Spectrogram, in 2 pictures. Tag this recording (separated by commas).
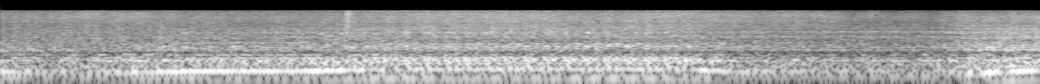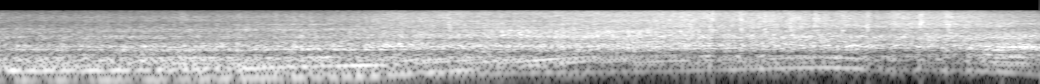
Car, Vehicle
